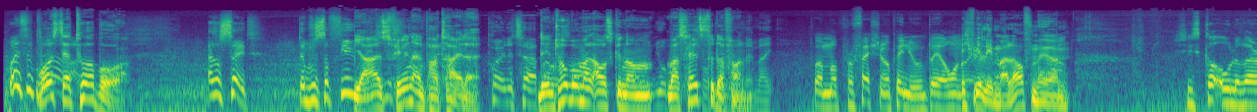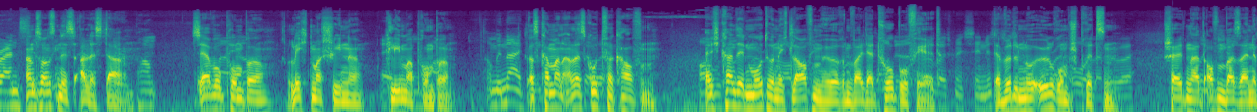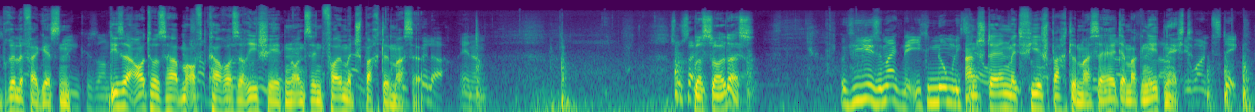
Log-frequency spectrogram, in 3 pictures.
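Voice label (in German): Kommentar Cool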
